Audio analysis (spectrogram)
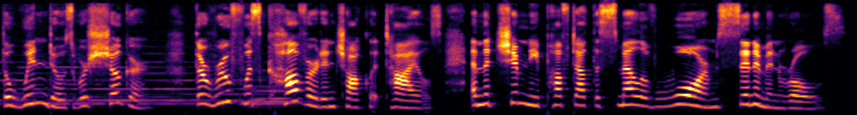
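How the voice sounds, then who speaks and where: A woman narrating a scripted fairy tale for children in an expressive, deliberate storytelling manner. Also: a little high, soft background music.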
